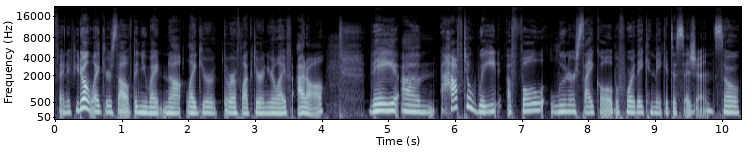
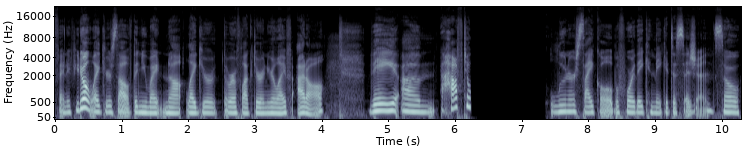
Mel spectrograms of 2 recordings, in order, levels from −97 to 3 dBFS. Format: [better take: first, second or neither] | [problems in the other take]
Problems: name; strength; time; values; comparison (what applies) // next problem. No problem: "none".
first | audio cutting out; at 6 s for 1 s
